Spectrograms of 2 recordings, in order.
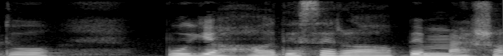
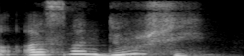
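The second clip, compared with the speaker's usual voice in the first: «از من دور شی» pitched higher, voiced, at normal level; higher insistent repeat; 6 semitones higher than usual. A narrator's reading. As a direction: repeat it up high with a push on «من». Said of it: "با صدای آرام گفتم". (تکرار با صدای بلندتر و زیرتر)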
